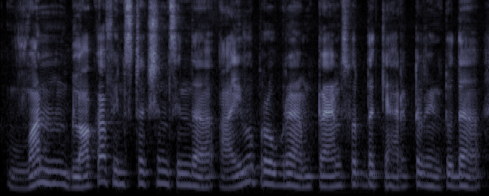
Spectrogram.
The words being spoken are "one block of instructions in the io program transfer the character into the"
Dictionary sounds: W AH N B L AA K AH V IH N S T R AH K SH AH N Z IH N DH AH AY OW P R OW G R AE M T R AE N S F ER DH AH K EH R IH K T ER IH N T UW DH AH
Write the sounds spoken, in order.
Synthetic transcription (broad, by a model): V AH N B L AA K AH P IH N S T R AH K SH AH N S IH N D AH AY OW P R OW G R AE M T R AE N S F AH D AH K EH R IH K T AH IH N T UW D AH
